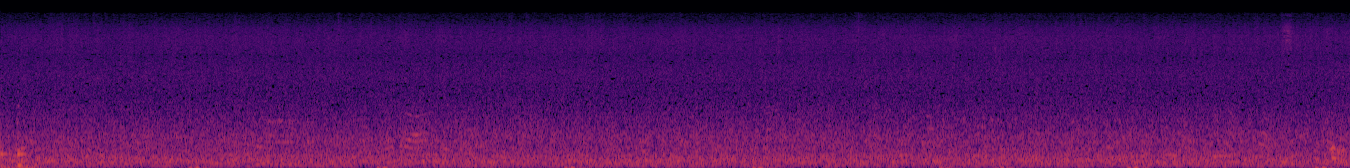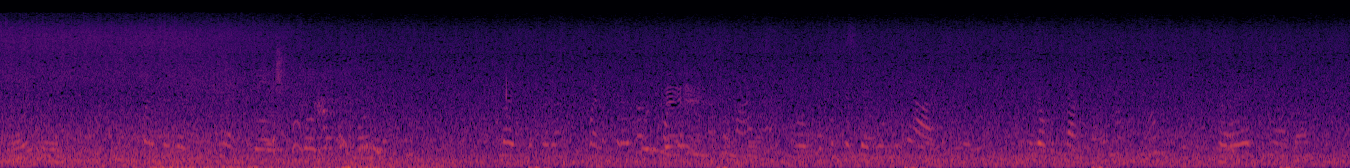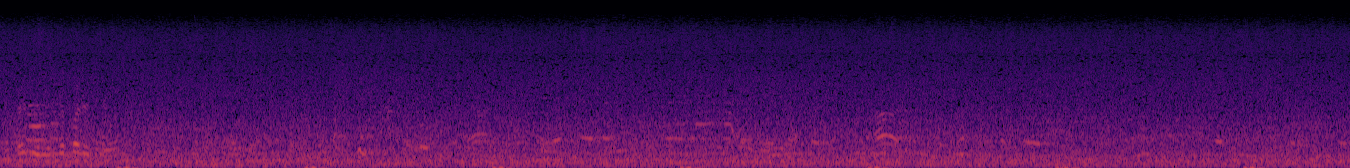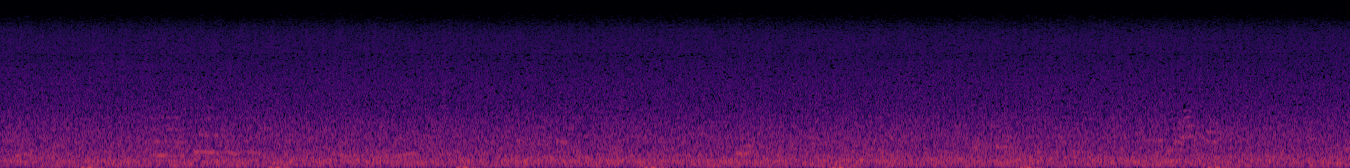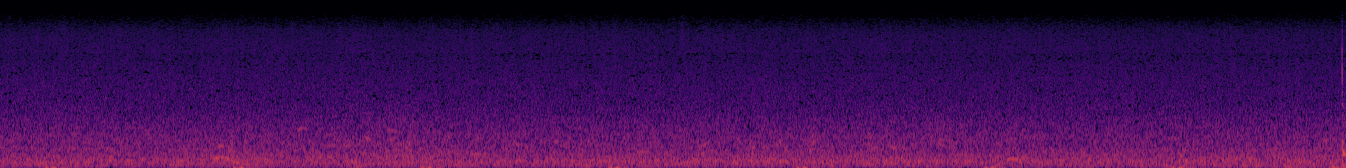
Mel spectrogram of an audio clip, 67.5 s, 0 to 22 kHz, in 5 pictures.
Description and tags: Quebrada La Vieja - Cuerpo de agua con voces
Grabación en la Quebrada La Vieja cerca a bodega del Acueducto de Bogotá -Colombia
Sonidos acuáticos y voces de peatones a las 07:59 a.m.
Field recording from river La Vieja near the Acueducto's warehouse Bogotá - Colombia
Aquatic sounds and pedestrians voices at 07:59 a.m
agua, aquatic, bogota, colombia, field-recording, footprints, paisaje-sonoro, pasos, peatones, pedestians, people, quebrada, river, voces, voice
